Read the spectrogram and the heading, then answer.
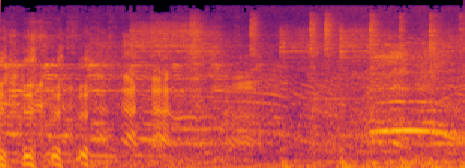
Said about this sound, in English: Okay, I'm making my way through the crowd here. It's starting to get a little more packed. It's starting to fill up. World's largest karaoke.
